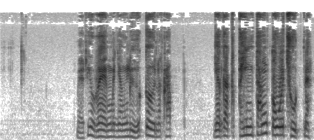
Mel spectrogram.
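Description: Woman reading as a calm, steady male jungle hunter. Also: on the low side, no echo, natural voice. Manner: flat, unhurried, matter-of-fact.

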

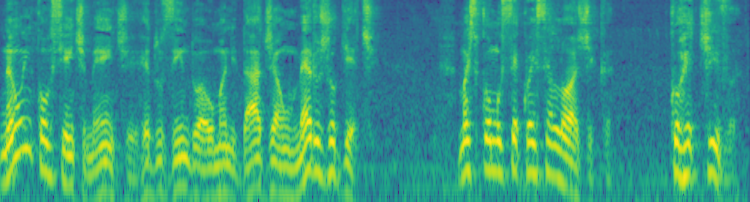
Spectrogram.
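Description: A man's voice: fairly low pitch, sing-song, moderate pace, mellow, slight background noise. A man playing a composed, scholarly spirit instructor in a radio drama, speaking in a formal, declamatory way. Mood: composed, earnest.

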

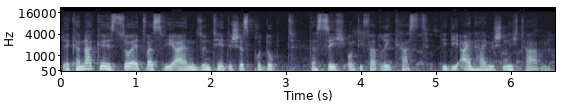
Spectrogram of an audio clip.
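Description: A man's voice: mid-range voice, steady tone, moderate pace, darkish tone, close to an everyday voice. An actor playing a bitter, analytical spokesman for outcasts, declaiming an articulate literary monologue for radio. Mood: bitter, emphatic. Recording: faint music under the voice. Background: faint music.

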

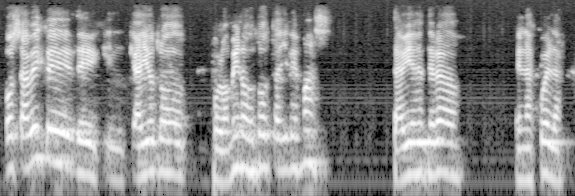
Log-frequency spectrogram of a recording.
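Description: A man with an Argentine accent and a notably high voice conducts an informal interview. His questions come haltingly, restarting as he goes. The sound is very dry and slightly lo-fi. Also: dry recording. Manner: hesitant, halting questions with repeated starts. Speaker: radio interviewer. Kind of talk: informal live interview with students. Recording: slightly dull, lo-fi live broadcast.

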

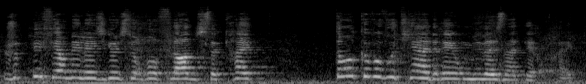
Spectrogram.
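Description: An actress playing a vain, coquettish older spinster aunt in a classical verse comedy, with grand, affected 1950s stage declamation. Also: female voice, high-pitched, expressive, unhurried, a bit bright. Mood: coy, haughty. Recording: echoey, hissy 1950s theatre recording.

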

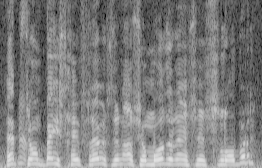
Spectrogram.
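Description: A man's voice: high voice, fairly even intonation, normal speed, slight background noise, close to an everyday voice. An actor playing a jovial, earthy countryman in a television drama, with a folksy, plain-spoken way of talking. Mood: reasoning. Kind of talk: 1970s Dutch television drama acting. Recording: 1970s TV soundtrack, loud music behind.

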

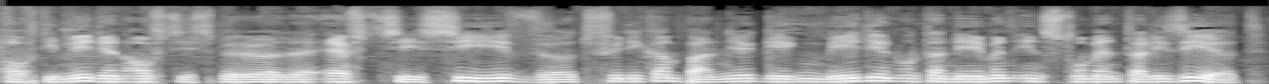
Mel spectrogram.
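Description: A man's voice: mid-range voice, mellow, no room sound. A man presenting on radio, reading a written report aloud.

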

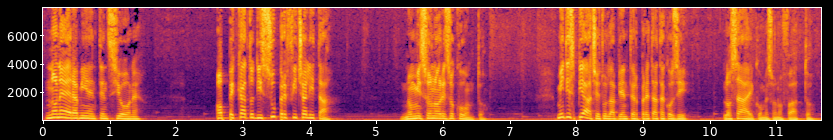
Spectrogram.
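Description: A man's voice: on the high side, animated, a little slow, long pauses, a little mellow, soft background music. A man performing a dramatic spoken-word recitation in short, separated phrases.

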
